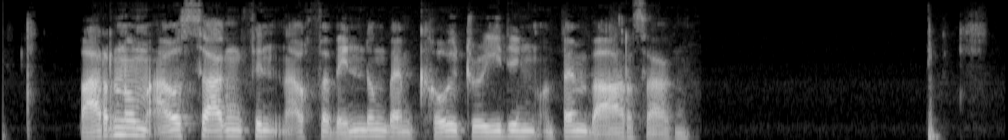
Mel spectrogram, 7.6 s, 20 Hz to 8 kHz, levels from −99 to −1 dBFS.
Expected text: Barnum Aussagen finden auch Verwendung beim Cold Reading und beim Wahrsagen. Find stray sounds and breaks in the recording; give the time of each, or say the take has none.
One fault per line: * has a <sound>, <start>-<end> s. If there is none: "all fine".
all fine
